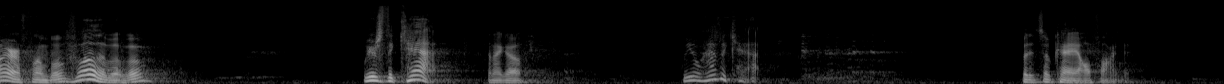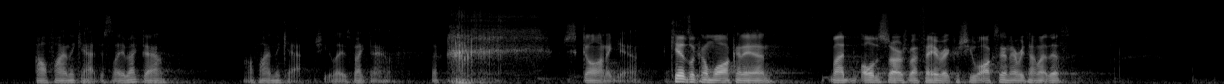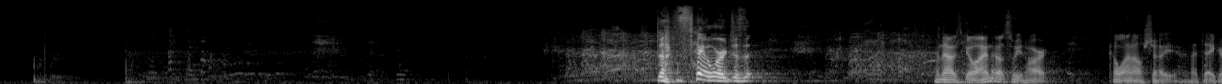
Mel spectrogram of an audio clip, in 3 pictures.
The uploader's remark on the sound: LIVE in Orange, CA. This episode was recorded at Chapman University in Orange, CA. The questions are unscreened and the answers are unrehearsed.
